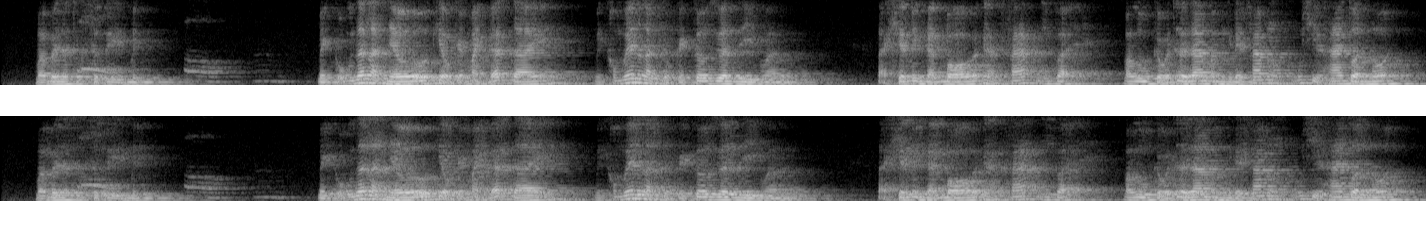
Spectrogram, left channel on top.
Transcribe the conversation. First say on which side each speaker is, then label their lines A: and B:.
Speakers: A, on the left; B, on the left.
A: và bây giờ
B: Ồ,
A: thực sự thì mình
B: ồ, ừ,
A: mình cũng rất là nhớ kiểu cái mảnh đất đấy. Mình không biết là kiểu cái cơ duyên gì mà đã khiến mình gắn bó với cả Pháp như vậy mặc dù kiểu cái thời gian mà mình đến Pháp nó cũng chỉ hai tuần thôi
